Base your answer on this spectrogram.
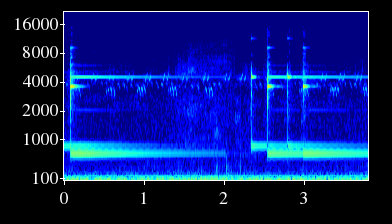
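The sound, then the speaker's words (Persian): Doorbell rings at night, an electronic chime sounding repeatedly in clear, ringing tones over a low steady hum, with a longer gap before a quicker cluster of rings. “اه زنگ میزنن. کی هسته ای وقت شب؟”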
